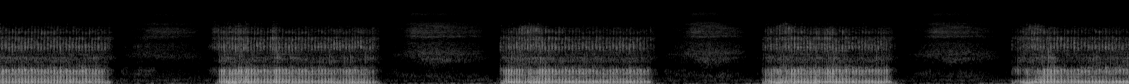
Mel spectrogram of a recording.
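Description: Loud, coarse snores on each in-breath with quieter out-breaths between, about 13 breaths a minute: heavy snoring.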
